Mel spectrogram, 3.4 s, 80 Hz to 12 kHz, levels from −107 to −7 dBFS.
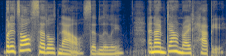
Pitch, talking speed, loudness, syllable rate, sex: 230 Hz, 195 wpm, -19 LUFS, 4.8 syllables/s, female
